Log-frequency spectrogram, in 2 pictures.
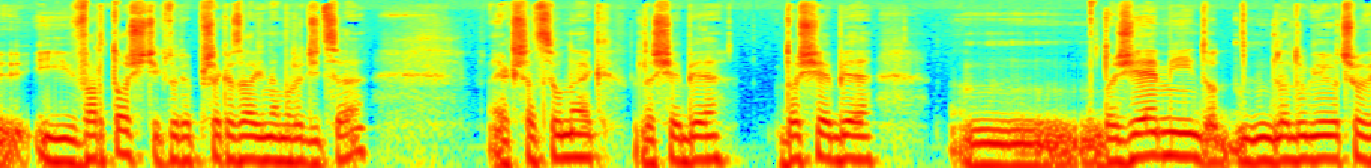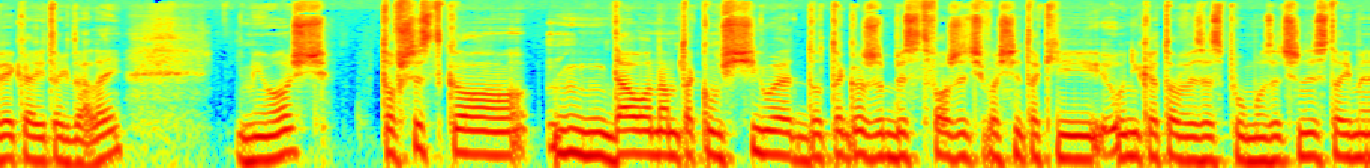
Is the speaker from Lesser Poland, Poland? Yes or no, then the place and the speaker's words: yes; Lesser Poland, Poland; My pochodzimy z Małopolski, tam taka góralska, góralskie zacięcie biesiadne u nas jest właściwie nieodłącznym takim elementem naszego życia rodzinnego.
